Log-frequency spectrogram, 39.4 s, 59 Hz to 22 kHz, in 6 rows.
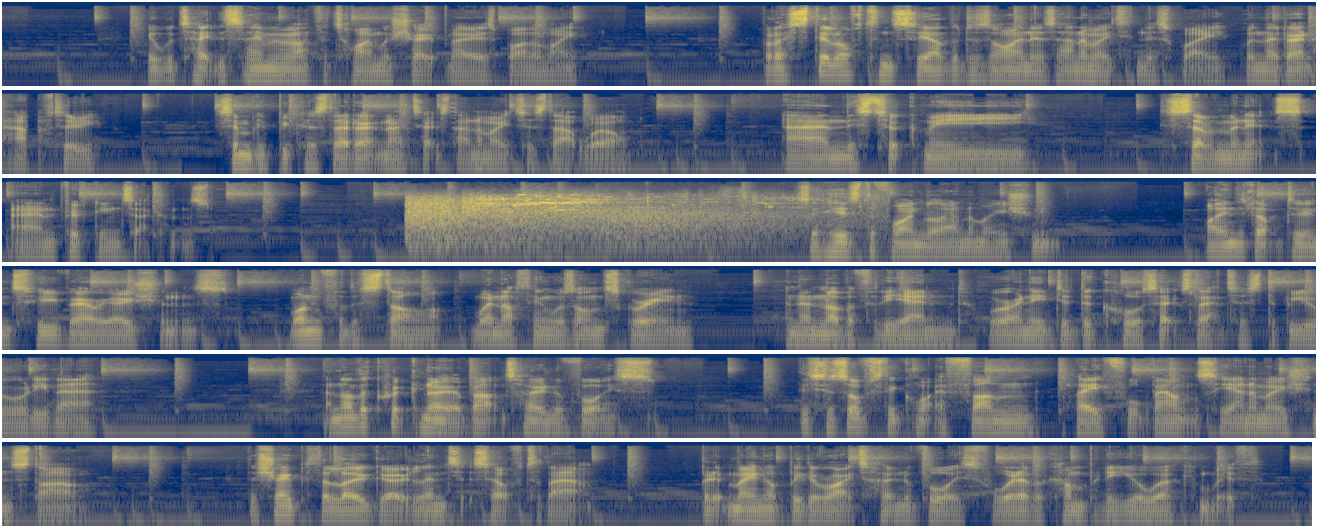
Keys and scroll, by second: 1.0 space, 1.2 space, 1.5 Return, 1.9 t, 2.1 Return, 3.3 ctrl+=, 5.4 ctrl+alt+shift+y, 6.0 shift+Down, 6.2 KP_0, 6.5 space, 6.7 m, 8.2-11.7 typing.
